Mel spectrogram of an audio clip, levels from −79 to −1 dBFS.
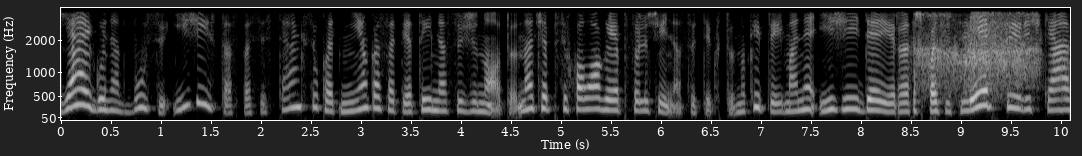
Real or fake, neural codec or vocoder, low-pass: fake; vocoder, 24 kHz, 100 mel bands, Vocos; 3.6 kHz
